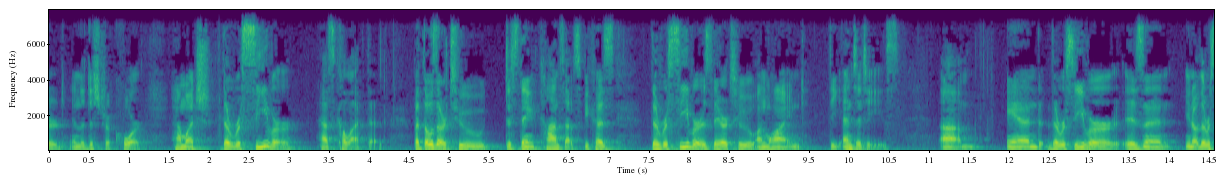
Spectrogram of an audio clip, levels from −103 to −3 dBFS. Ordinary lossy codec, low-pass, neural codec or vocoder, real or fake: Opus, 64 kbps; 7.2 kHz; none; real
